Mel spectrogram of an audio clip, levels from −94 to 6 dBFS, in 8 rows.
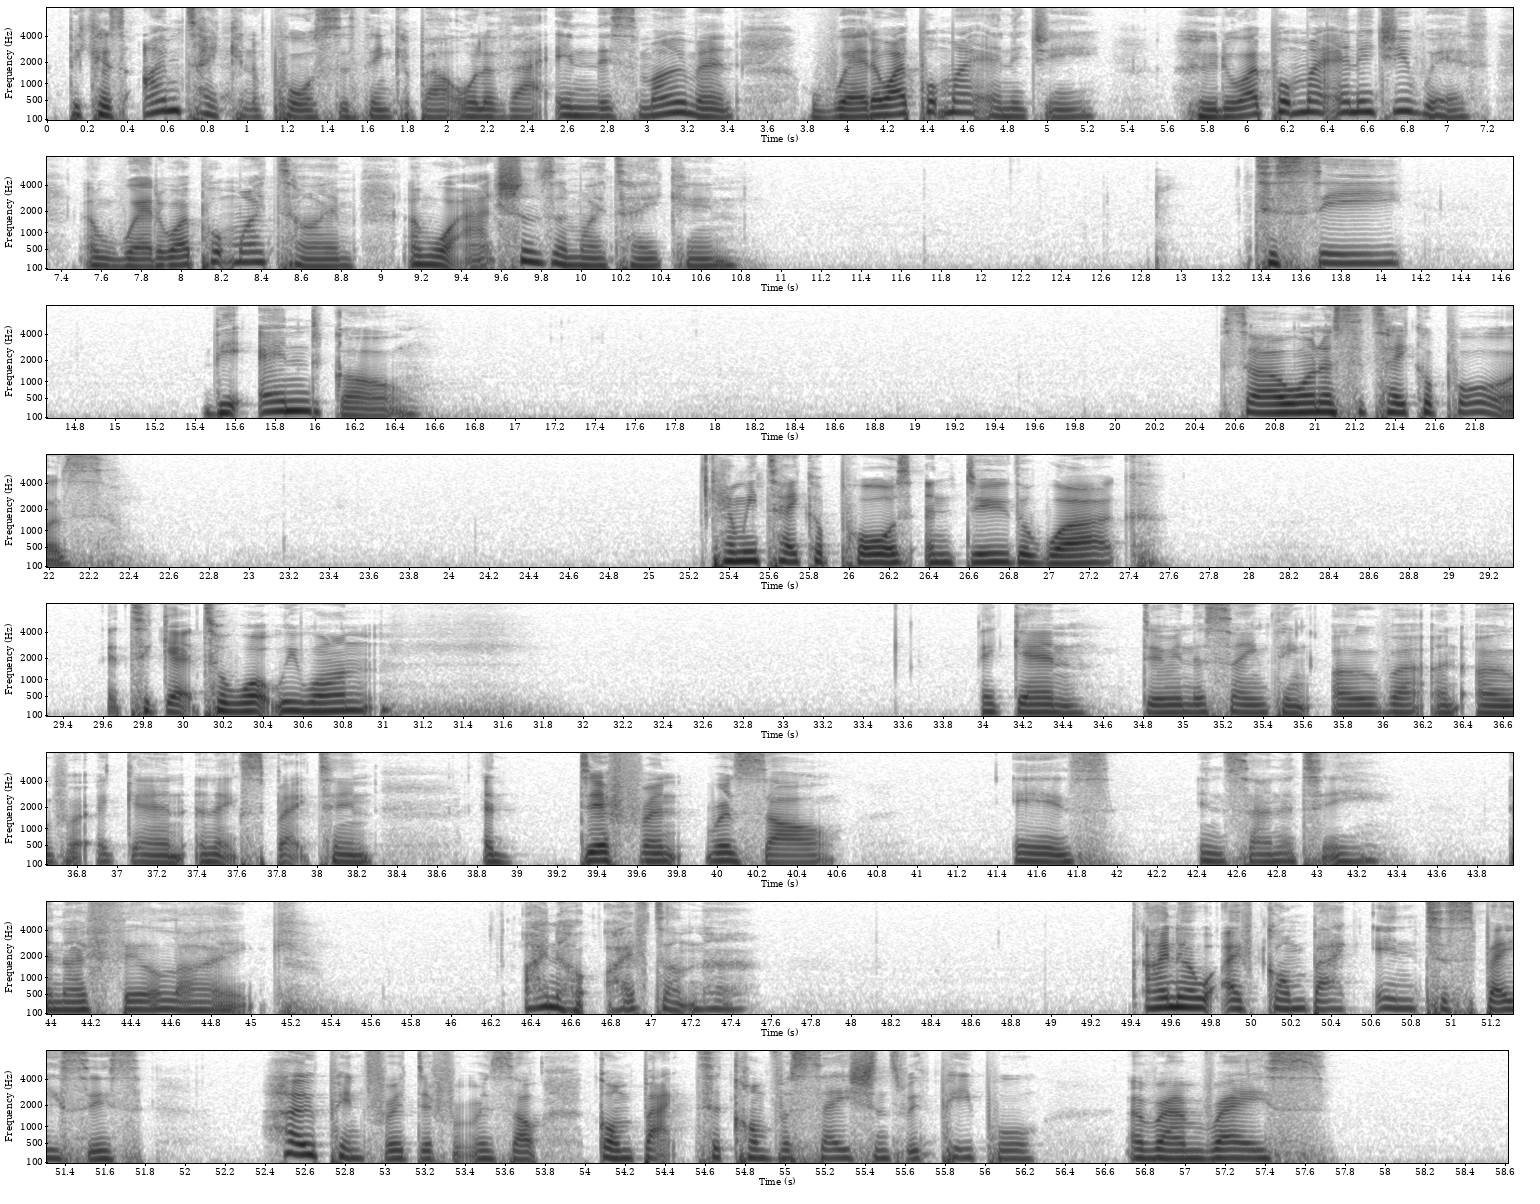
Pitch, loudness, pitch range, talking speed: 155 Hz, -21 LUFS, 140-180 Hz, 115 wpm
